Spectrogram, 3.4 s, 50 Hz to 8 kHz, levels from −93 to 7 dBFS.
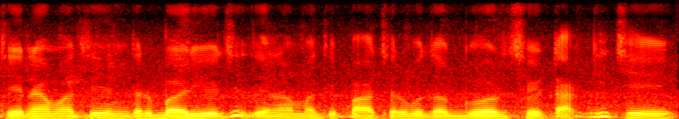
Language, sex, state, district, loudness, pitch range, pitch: Gujarati, male, Gujarat, Gandhinagar, -16 LUFS, 135-145 Hz, 140 Hz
